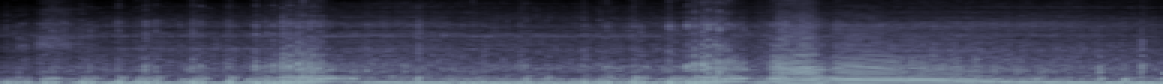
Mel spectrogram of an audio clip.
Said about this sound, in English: That exhaust sounds nice.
